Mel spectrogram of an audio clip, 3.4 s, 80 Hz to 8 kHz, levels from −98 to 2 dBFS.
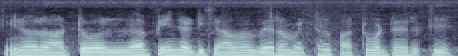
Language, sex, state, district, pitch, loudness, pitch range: Tamil, male, Tamil Nadu, Kanyakumari, 135 Hz, -16 LUFS, 130-140 Hz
